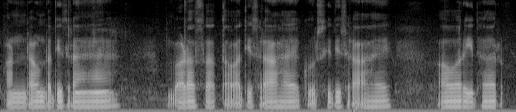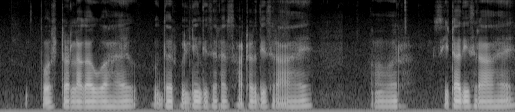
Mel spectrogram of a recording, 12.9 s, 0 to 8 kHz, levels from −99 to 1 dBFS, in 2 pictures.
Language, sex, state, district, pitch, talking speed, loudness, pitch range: Hindi, male, Chhattisgarh, Balrampur, 100 Hz, 165 wpm, -33 LUFS, 95-100 Hz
